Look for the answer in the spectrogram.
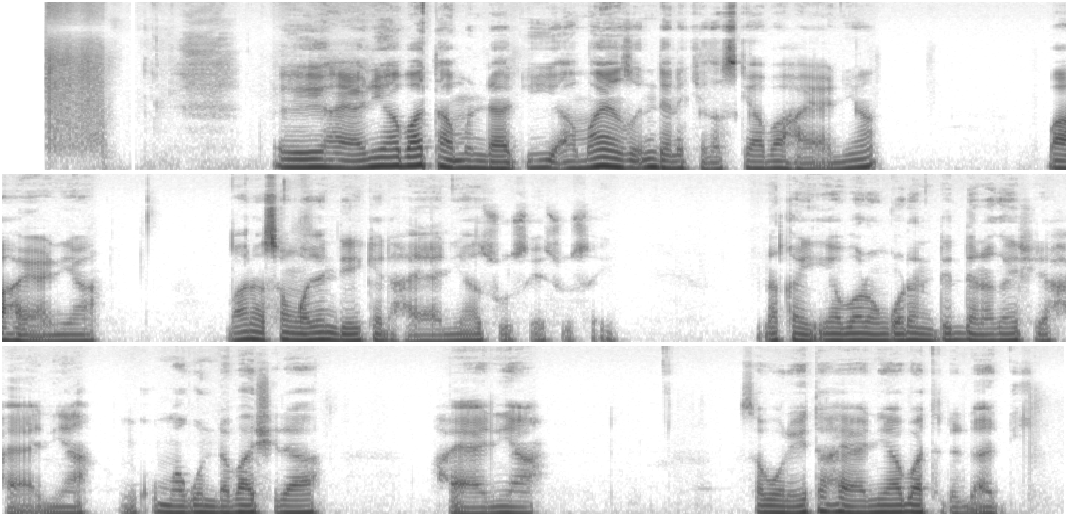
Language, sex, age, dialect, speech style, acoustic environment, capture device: Hausa, male, 25-34, Nigeria - Kano, anxious; focused, silence, mobile / Linux / Chrome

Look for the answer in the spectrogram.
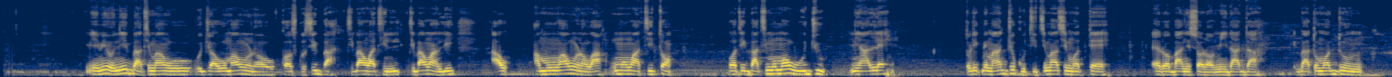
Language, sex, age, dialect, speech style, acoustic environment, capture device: Yoruba, male, 18-24, Nigeria - Ibadan, focused, nature, mobile / Linux / Chrome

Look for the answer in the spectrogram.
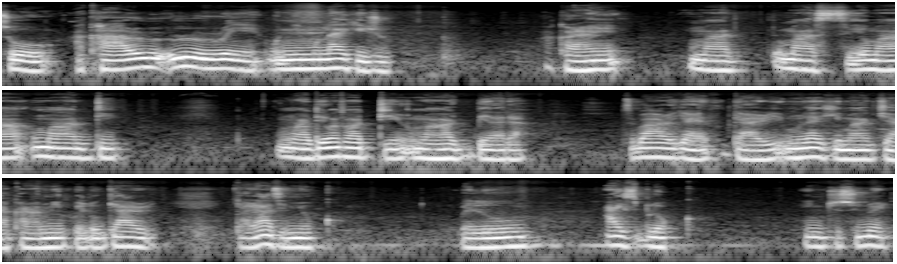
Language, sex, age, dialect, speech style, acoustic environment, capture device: Yoruba, male, 18-24, Nigeria - Lagos Yoruba, relaxed; focused, nature; silence; people talking, mobile / Linux / Chrome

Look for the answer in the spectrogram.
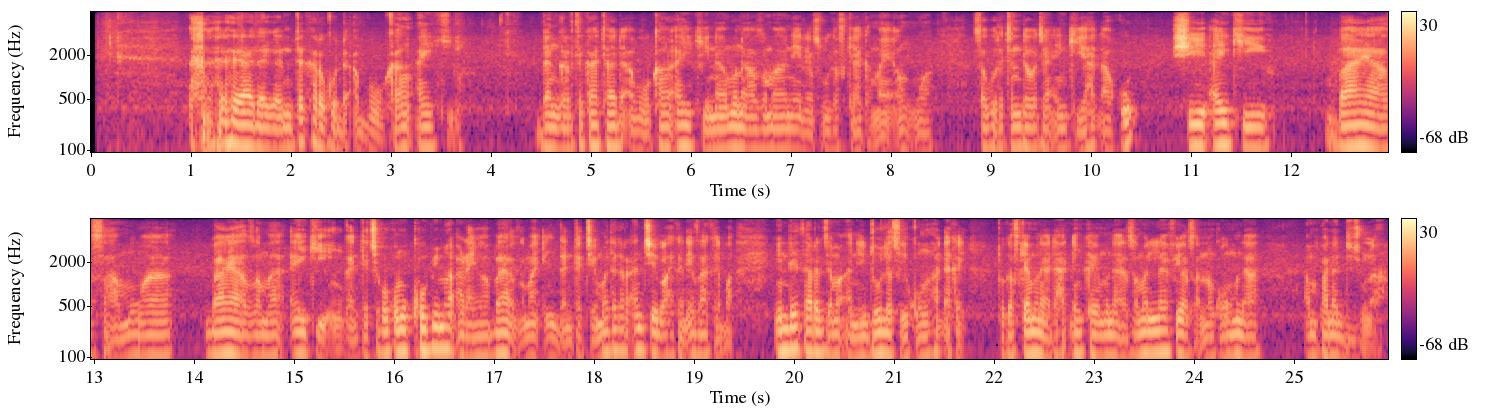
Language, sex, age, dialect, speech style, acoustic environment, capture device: Hausa, male, 25-34, Nigeria - Kano, relaxed; focused, silence, mobile / Linux / Chrome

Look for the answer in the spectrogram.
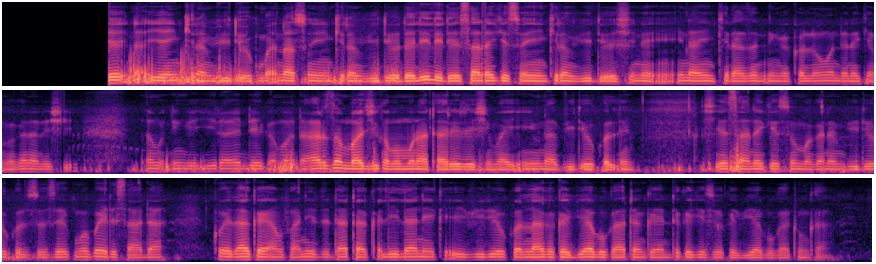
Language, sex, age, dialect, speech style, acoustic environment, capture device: Hausa, male, 25-34, Nigeria - Nigerian Standard, anxious; happy, nature; silence, mobile / Linux / Chrome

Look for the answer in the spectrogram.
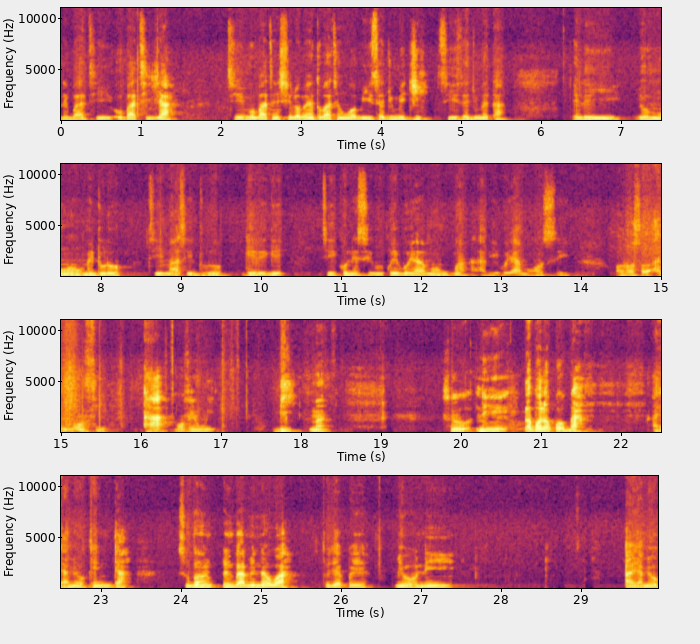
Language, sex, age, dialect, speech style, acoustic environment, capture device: Yoruba, male, 25-34, Nigeria - Ibadan, happy; focused; relaxed, silence, mobile / Linux / Chrome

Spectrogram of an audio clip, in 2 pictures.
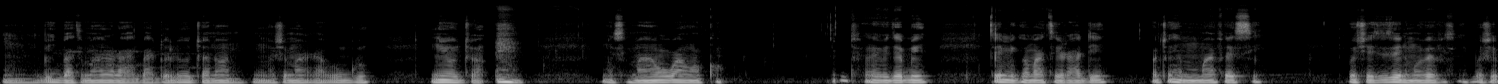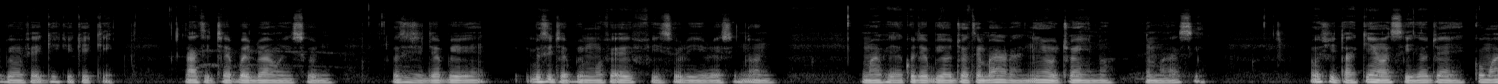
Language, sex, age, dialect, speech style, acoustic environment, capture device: Yoruba, male, 25-34, Nigeria - Lagos Yoruba, excited; happy; relaxed; focused, silence, mobile / Linux / Chrome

